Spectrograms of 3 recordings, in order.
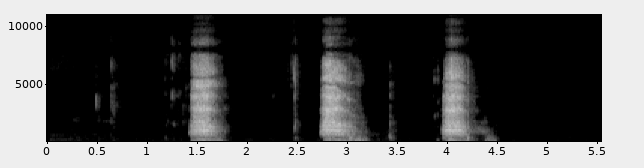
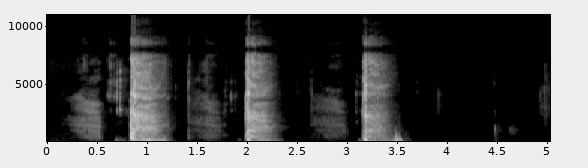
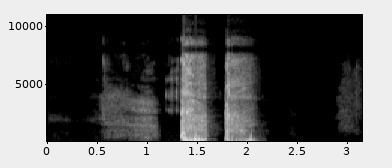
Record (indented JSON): {
  "exhalation_length": "5.5 s",
  "exhalation_amplitude": 32258,
  "exhalation_signal_mean_std_ratio": 0.28,
  "three_cough_length": "5.0 s",
  "three_cough_amplitude": 32768,
  "three_cough_signal_mean_std_ratio": 0.26,
  "cough_length": "3.2 s",
  "cough_amplitude": 32768,
  "cough_signal_mean_std_ratio": 0.28,
  "survey_phase": "beta (2021-08-13 to 2022-03-07)",
  "age": "18-44",
  "gender": "Female",
  "wearing_mask": "No",
  "symptom_cough_any": true,
  "symptom_runny_or_blocked_nose": true,
  "symptom_sore_throat": true,
  "symptom_headache": true,
  "symptom_onset": "2 days",
  "smoker_status": "Never smoked",
  "respiratory_condition_asthma": false,
  "respiratory_condition_other": false,
  "recruitment_source": "REACT",
  "submission_delay": "1 day",
  "covid_test_result": "Negative",
  "covid_test_method": "RT-qPCR"
}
